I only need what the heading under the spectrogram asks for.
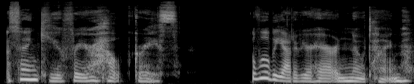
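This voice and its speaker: Woman as a tough shark girl gf, lowish voice, unhurried, blunt and sassy, close dry asmr roleplay. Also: animated, husky, no room sound. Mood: polite, possessive. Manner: teasing, blunt, sardonic. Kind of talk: intimate ASMR roleplay acting.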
